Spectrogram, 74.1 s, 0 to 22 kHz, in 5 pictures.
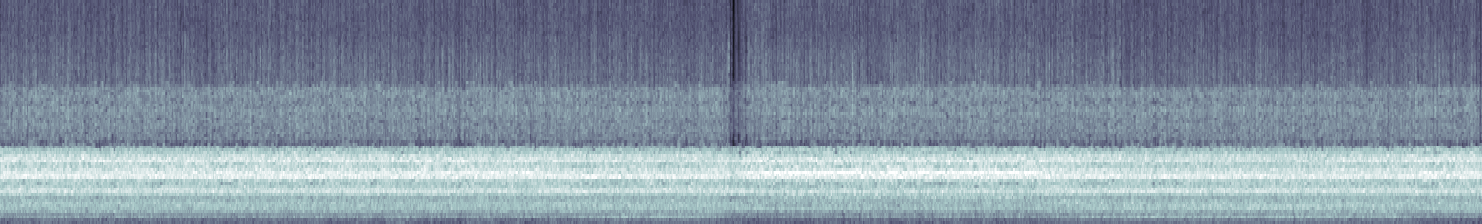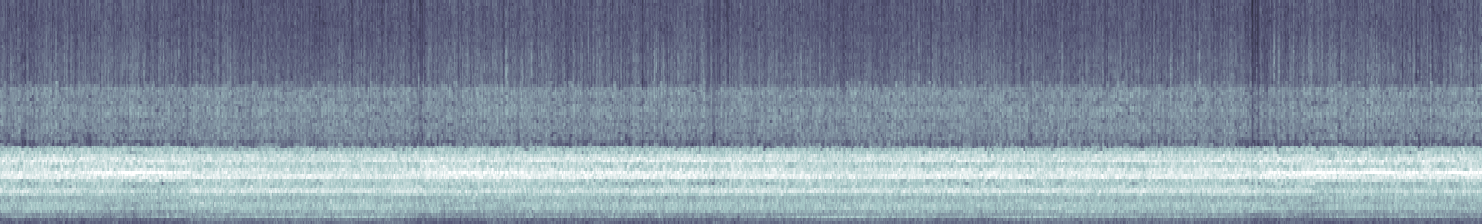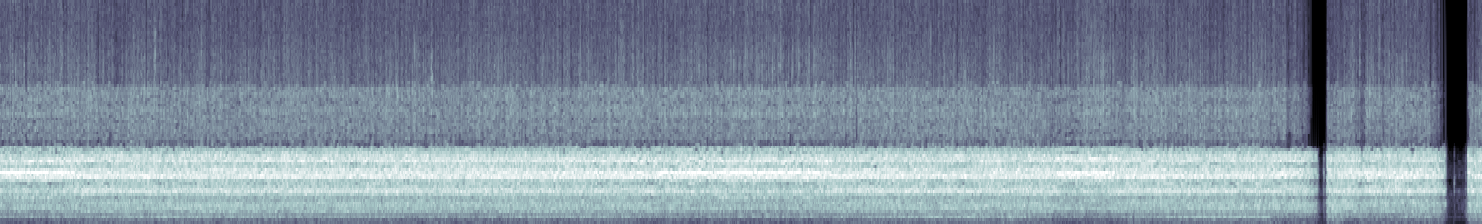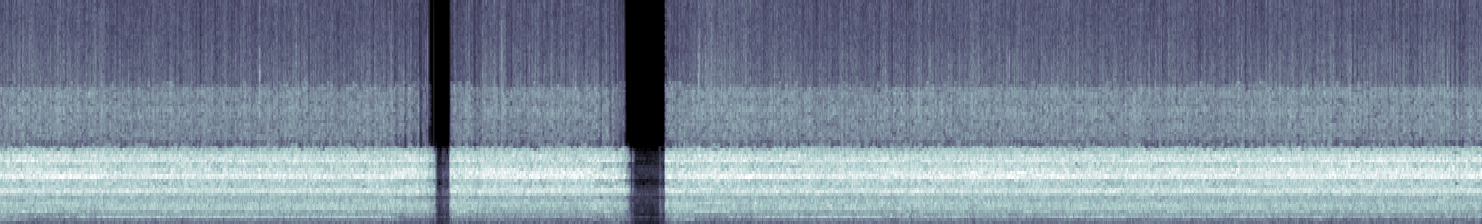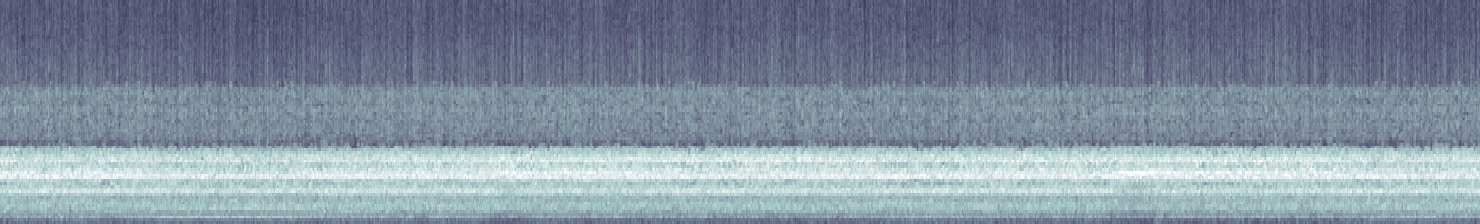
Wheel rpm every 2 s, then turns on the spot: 230, 240, 230, 220, 210, 210, 210, 230, 220, 220, 230, 220, 230, 230, 230, 220, 230, 230, 220, 220, 220, 120, 150, 210, 130, 120, 210, 220, 230, 230, 210, 230, 230, 230, 230, 230, 230.
none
